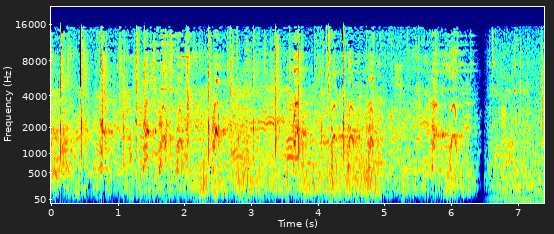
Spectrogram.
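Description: A crowd chatters outdoors along a parade route.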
